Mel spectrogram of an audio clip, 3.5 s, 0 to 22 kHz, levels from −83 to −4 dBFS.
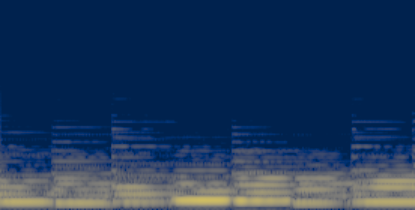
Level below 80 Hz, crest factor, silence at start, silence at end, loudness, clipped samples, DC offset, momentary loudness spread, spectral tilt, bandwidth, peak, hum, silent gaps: -66 dBFS; 10 dB; 0 s; 0 s; -30 LUFS; under 0.1%; under 0.1%; 10 LU; -13.5 dB/octave; 2.4 kHz; -18 dBFS; none; none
